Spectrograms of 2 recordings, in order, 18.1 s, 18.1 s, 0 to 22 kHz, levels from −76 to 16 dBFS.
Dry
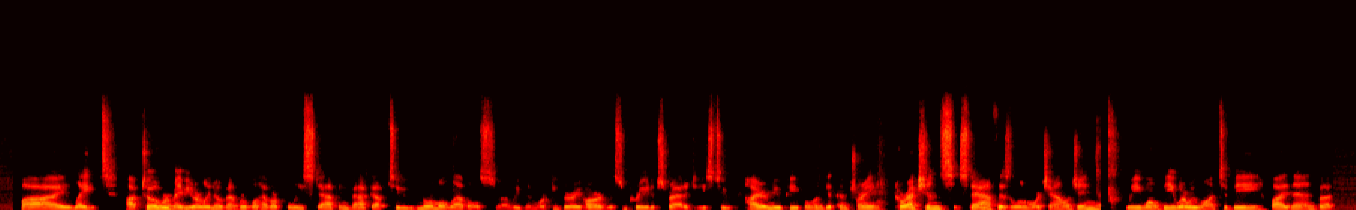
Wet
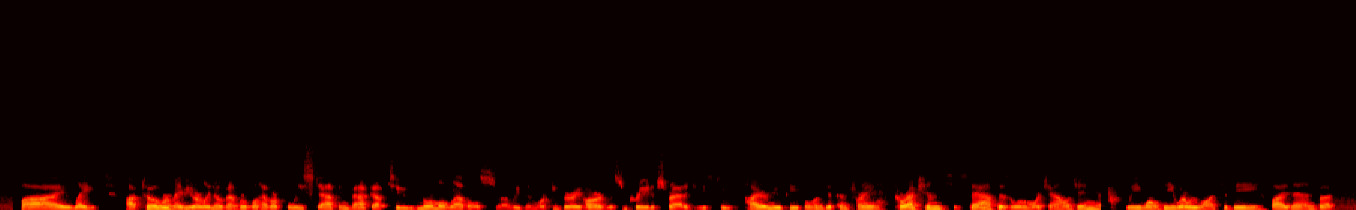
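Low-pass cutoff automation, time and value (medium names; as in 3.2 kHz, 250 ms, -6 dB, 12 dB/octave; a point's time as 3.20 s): low-pass 24 dB/octave
2.38 s 1.4 kHz
3.19 s 2.3 kHz
8.81 s 2.3 kHz
9.42 s 1.3 kHz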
